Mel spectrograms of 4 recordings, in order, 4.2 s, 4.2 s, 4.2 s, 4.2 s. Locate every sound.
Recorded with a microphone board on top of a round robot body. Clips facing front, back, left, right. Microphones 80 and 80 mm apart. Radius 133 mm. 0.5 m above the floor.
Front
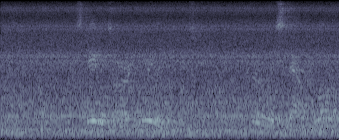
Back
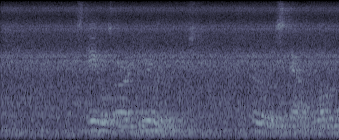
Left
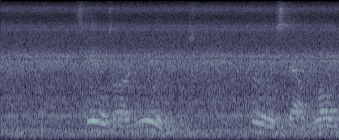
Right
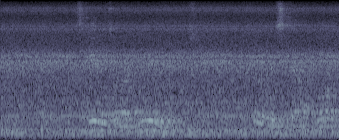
0.9 s a man speaking: 70° left, 2 m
